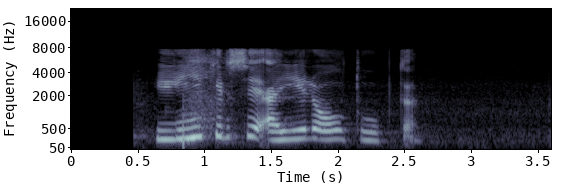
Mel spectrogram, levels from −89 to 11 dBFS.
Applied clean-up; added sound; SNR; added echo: none; none; none; none.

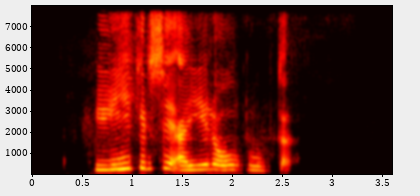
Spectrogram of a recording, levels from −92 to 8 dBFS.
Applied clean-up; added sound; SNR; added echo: neural mask model Resemble Enhance denoiser.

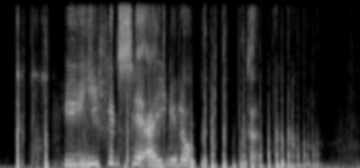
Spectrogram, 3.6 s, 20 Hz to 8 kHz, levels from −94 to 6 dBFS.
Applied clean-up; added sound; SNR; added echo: neural diffusion model UNIVERSE++.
